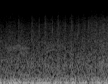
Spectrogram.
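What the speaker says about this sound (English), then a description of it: "Big demolition cannon shot." Demolition cannon shot in the strategy game Dawn of War 2, a heavy booming blast amid a dense battle din of gunfire and rumbling, steady and loud over about a second.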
